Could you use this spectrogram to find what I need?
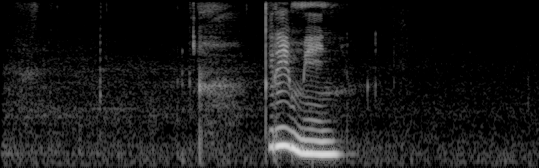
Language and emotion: Russian, neutral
